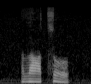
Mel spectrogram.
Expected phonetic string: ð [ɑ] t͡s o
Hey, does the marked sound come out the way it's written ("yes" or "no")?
yes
